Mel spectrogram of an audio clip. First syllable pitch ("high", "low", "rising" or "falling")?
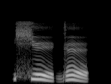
falling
